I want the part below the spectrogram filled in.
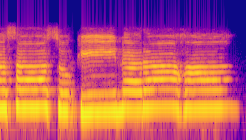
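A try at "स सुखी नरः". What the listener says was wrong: ನರಹ ದೀರ್ಘ ತೆಗಿತೀರಲ್ಲ ಮಾತಾಜಿ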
